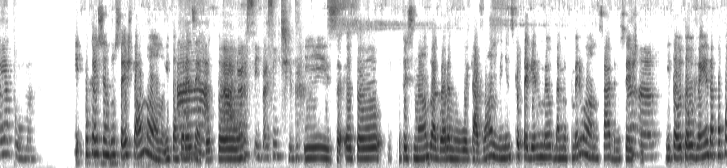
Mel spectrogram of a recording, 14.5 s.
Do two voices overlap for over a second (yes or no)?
yes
